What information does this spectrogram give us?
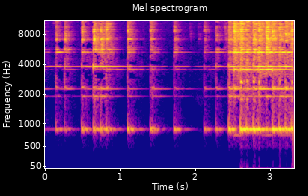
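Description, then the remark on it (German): A Saint Nicholas hand bell rings on 6 December for the saint's visit, in a series of bright, metallic strikes, at first in an uneven rhythm with short gaps, then shaking continuously into a dense, sustained jingle. No one speaks. “Dieses Klingeln kennen wir seit unserer Kindheit und mit ihm schwingt so ein bisschen Aufregung mit, Erwartung und Vorfreude.”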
